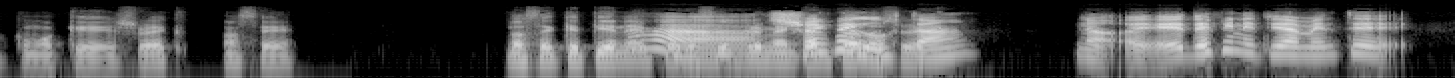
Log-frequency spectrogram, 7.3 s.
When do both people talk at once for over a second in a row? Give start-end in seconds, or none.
3.1-4.7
